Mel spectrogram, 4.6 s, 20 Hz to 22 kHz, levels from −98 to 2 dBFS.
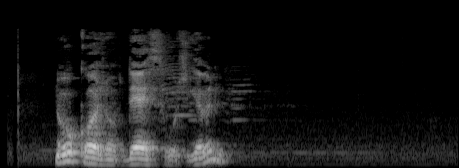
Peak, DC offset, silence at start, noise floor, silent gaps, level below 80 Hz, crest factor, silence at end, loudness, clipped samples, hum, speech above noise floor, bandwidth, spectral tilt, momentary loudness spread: -14 dBFS; under 0.1%; 0.55 s; -77 dBFS; none; under -90 dBFS; 20 dB; 2.35 s; -31 LUFS; under 0.1%; none; 46 dB; 10.5 kHz; -5.5 dB/octave; 14 LU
